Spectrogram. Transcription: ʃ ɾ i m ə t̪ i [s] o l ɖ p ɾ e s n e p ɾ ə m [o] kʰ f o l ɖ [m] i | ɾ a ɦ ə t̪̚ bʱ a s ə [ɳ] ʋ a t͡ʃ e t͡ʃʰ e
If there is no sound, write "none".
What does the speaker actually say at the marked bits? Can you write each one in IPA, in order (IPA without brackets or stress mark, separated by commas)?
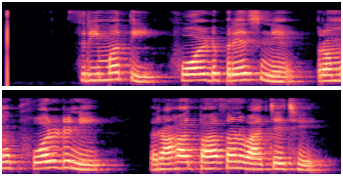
f, u, n, ɳ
